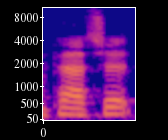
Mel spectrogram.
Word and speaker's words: Patchett: Second pick is Ann Patchell's new book, Commonwealth. – Oh, okay. Ann Patchett. Yeah. – Yep. Did I say her name right? Patchett. No, I forgot to cross my T's.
